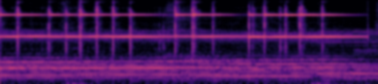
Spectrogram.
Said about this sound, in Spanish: Sube una escalera, llega al tercer piso y agita fuertemente la campanilla.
